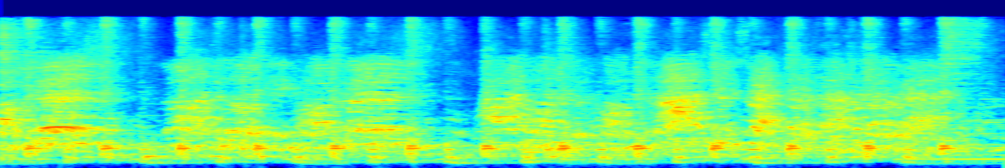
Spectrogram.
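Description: A group of young children singing a song together in unison, with musical accompaniment.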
